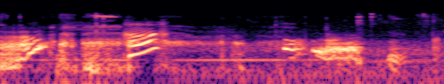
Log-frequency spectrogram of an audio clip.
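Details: Amber, an angry pet dog, "talks" indoors: sliding whines and yowls rising and bending in pitch, broken by low growly mutters, repeated in short bursts while a woman talks to her.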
